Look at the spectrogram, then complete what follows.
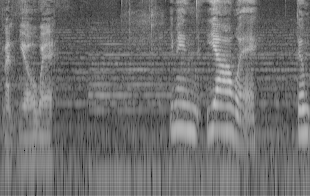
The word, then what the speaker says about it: Yahweh: think about it because it's just an approximation that's how it's written in the Hebrew and that's how we say it that's how it's pronounced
